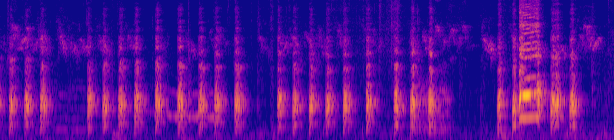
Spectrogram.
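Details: After laying, a Barred Plymouth Rock hen cackles her egg song: rapid runs of sharp, repeated clucks about four per second, a brief pause, then a loud rising squawk and more clucks.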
